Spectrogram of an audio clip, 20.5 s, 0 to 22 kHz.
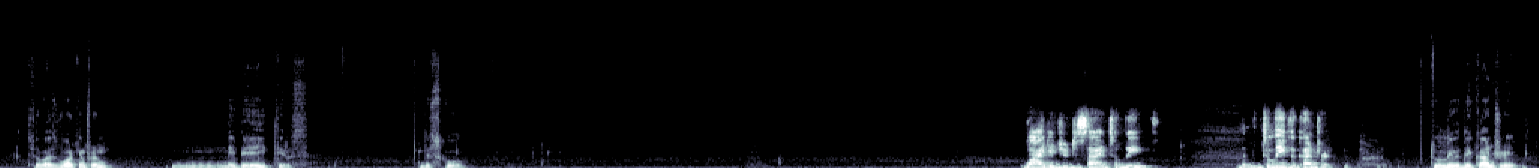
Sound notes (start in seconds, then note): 6.2 pauses 6 seconds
